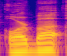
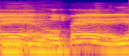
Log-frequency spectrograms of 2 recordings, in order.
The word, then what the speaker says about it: Orbea: How do you say it? Orba, O-R-B. – Orbea, yeah, the Spanish, Orbea.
